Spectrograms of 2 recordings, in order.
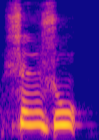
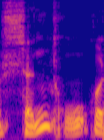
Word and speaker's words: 神荼: 树上有二神掌管，一个叫做申叔，一个叫做玉律啊。这两位大神的这个读音要专门去查，否则的话，您可能会念成神荼或者玉垒哈。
